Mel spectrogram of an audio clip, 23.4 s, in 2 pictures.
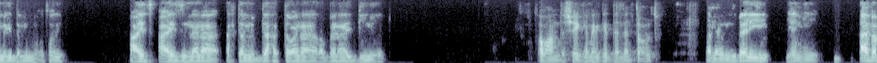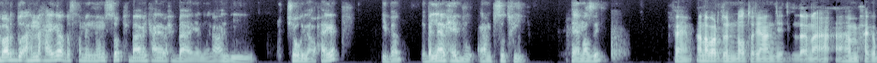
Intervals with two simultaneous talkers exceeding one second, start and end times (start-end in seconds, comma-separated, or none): none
